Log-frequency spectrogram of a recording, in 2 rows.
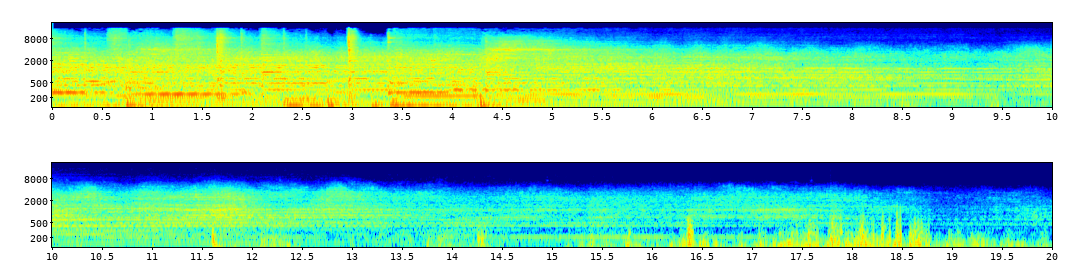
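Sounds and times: propeller engine droning: 0.0s - 20.0s
wind buffeting microphone: 5.5s - 20.0s.

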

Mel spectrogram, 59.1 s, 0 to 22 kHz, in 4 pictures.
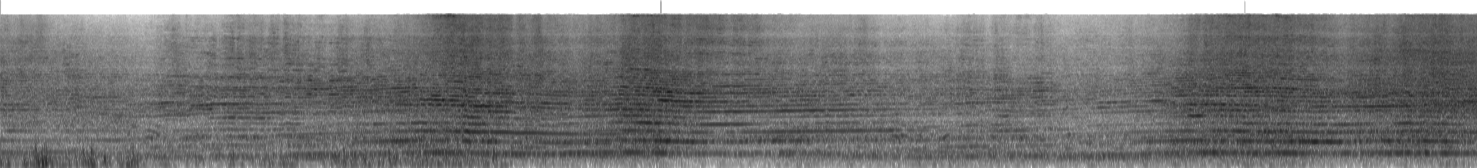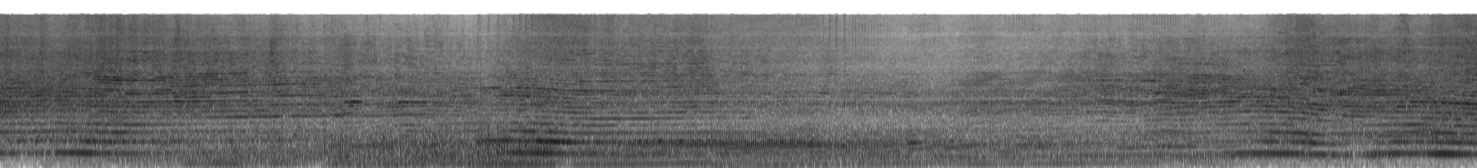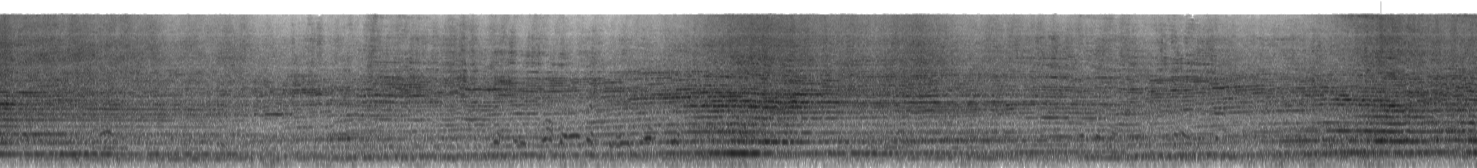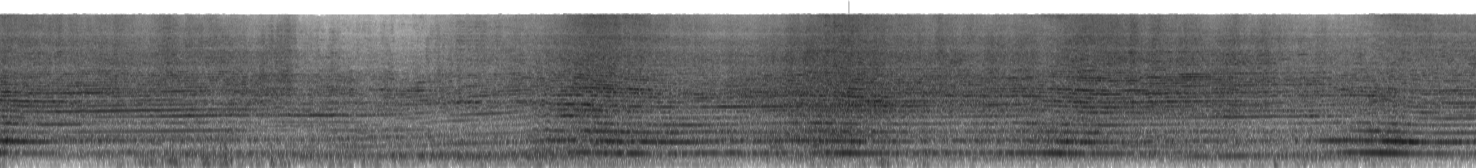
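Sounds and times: racing kart engines passing: 0.0s - 59.0s.

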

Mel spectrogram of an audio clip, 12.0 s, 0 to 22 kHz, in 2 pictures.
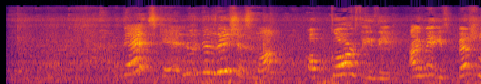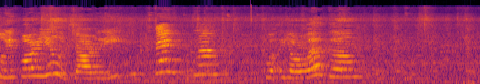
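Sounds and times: children's voices: 0.8s - 12.0s.

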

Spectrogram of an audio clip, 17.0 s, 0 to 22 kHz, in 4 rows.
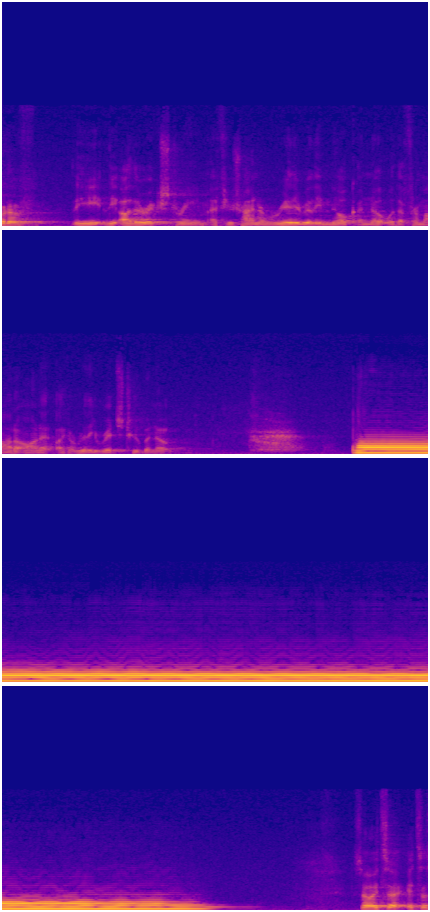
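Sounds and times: bass trombone long note with vibrato: 7.8s - 15.0s.

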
